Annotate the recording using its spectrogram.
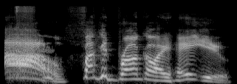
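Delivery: loud, high cry of mock hatred; exasperated outburst. Real, not acted. Dad curses his friend over the missed name, loud and anguished. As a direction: wail it in loud, high regret.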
